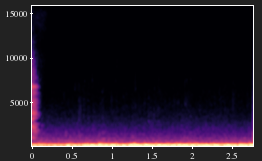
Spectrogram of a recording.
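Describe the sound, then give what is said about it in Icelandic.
A steady, muffled low rumble of rain and thunder outside, continuous and fairly loud for the full three seconds, with no crisp rain patter and no voices. “Inn í höllinni heyr ég enni rigningun og þrjumunum úti.”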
